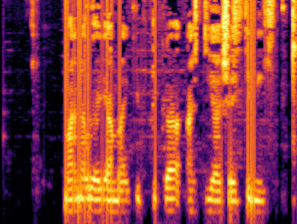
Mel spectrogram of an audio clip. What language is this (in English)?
Yanahuanca Pasco Quechua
